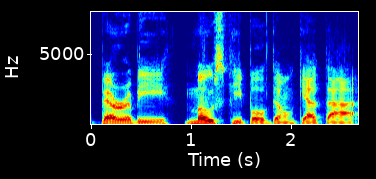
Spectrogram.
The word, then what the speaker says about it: Berube: Last name's pronounced Berube. Most people don't get that. I mean, it just doesn't make sense. It should be pronounced Berube.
